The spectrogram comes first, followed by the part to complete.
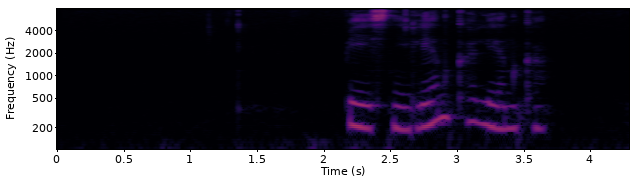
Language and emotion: Russian, sad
